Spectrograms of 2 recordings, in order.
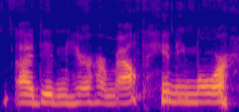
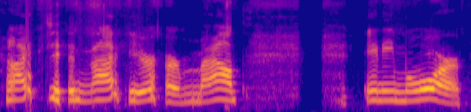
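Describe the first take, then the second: First: Said in the usual way. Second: Louder, with stress on "not" in "I did not hear her mouth anymore"; emphatic repeat. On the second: Real, not acted. Telling viewers the woman went silent, stressing "not". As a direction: hit "not" hard and let "anymore" fall.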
